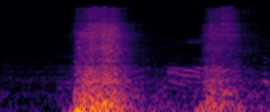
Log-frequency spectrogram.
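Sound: two explosions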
